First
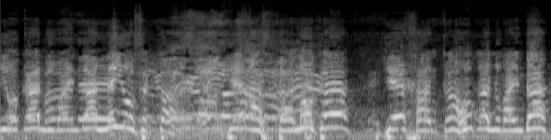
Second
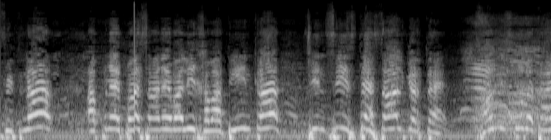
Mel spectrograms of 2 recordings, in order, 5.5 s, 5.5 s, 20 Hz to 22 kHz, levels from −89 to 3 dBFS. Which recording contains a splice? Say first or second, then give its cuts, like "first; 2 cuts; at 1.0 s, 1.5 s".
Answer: second; 2 cuts; at 1.3 s, 4.7 s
